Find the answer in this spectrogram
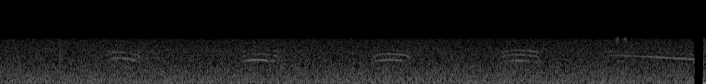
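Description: Steady hiss of a trail camera's microphone, with a bird calling faintly in the background: four short rising-and-falling calls about every second and a half, then a longer falling whistle near the end. The sound drops out for an instant at the very end.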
